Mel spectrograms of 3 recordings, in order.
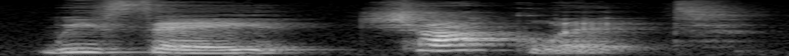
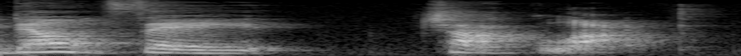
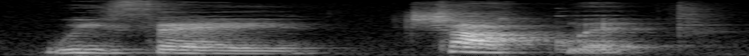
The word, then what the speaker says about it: chocolate: we don't say chocolate we say chocolate and you'll notice for the last syllable it sounds more like lit and not a lot so we don't say chocolate we say chocolate let's review it together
